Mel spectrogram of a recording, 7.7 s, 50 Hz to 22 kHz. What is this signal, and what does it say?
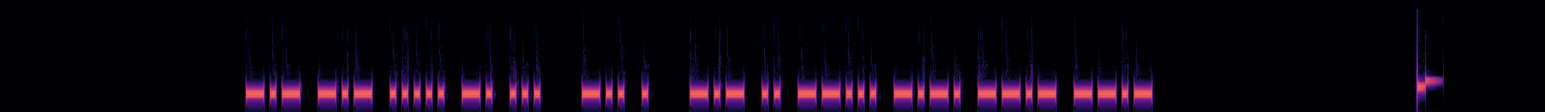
Morse code, heard as a keyed tone, about 40 wpm, 700 Hz. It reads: KK5NS DE KI7CQQ
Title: USA Callsign DE Callsign 40wpm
